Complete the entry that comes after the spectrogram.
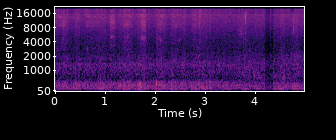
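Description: Marker or chalk writing on a board in a chemistry class, a steady scratchy scraping that runs continuously and fairly faintly across the whole stretch with no talking.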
